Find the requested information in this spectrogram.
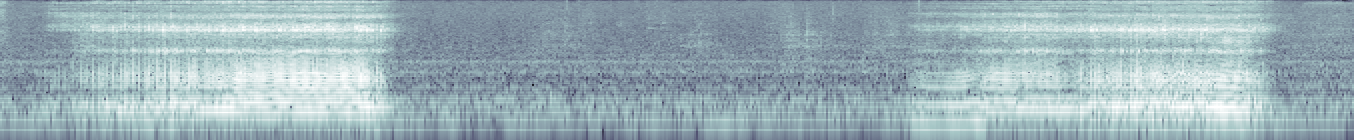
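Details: Two long, loud, buzzing snores with a quiet pause between, the rattle rising and falling within each breath; snoring.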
